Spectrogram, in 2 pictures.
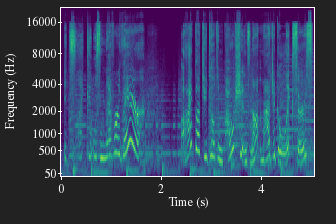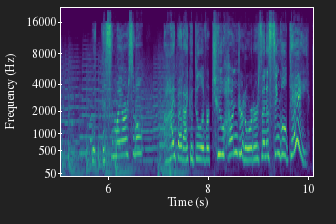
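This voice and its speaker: A woman's voice: extremely high pitch, lively intonation, moderate pace, music in the background. A woman voicing a perky, chatty young cat-girl courier in a video game, bubbly and emphatic. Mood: excited. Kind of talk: English video game voice acting.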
